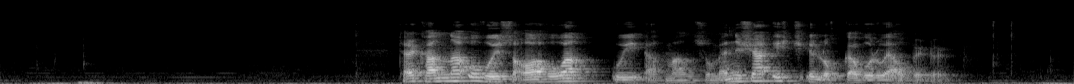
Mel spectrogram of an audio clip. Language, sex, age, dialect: Faroese, male, 15-35, Norðurstreymoy/Eysturoy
